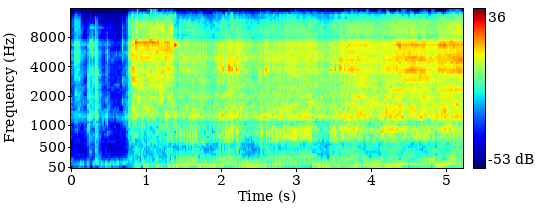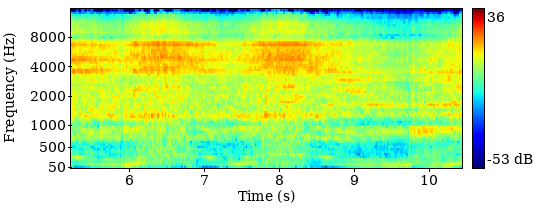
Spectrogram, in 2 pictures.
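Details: Yamaha Vixion fuel-injected motorcycle that died from oil rising into the combustion chamber fouling the spark plug: after plug refitted, catches after brief crank and runs evenly with clean blips; oil consumption issue still unresolved.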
